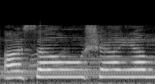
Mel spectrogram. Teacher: ಶ್ಲೋಕಕ್ಕೂ ಮೊದಲಿದೆ ಶ್ರೀ ಭಗವಾನುವಾಚ ಅಸಂಶಯಂ. ಸ ನಂತರ ಬಂದಿರೋ ಅನುಸ್ವಾರದ ಉಚ್ಚಾರಣೆ ಬಾಯಿ ಮತ್ತು ಮೂಗಿನಿಂದ ಈ ರೀತಿ ಉಚ್ಚಾರಣೆ ಬರಬೇಕು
